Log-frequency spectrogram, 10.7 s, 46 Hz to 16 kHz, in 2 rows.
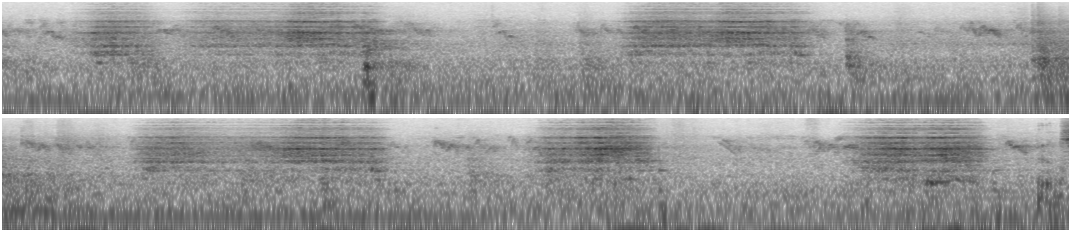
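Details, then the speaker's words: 2008 Honda Accord two-door coupe, high miles, sticking brake: dry scrape about every two and a half seconds, once per wheel turn, brake dragging at one spot; owner suspects dirt or oil in it or a bad, warped rotor. "yes it's getting better still sticking mmm to me it looks like some dirt or something oil or some something's in there and it's neat shoes I like it's gonna last I don't know it's still sticking the rotor must be bad - and warped"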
